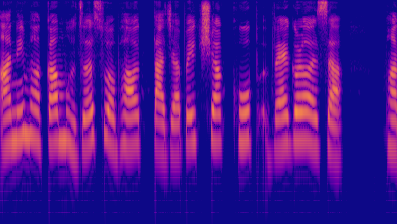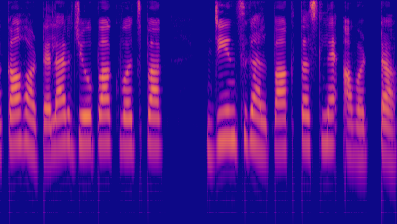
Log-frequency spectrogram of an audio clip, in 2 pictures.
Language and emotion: Goan Konkani, neutral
